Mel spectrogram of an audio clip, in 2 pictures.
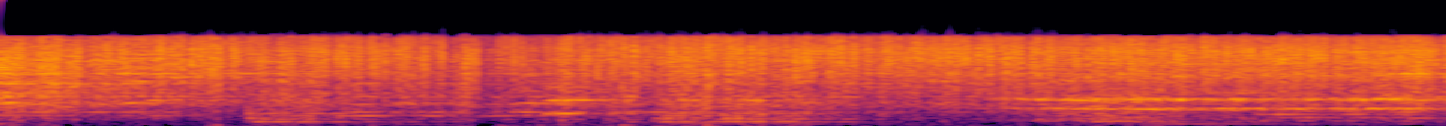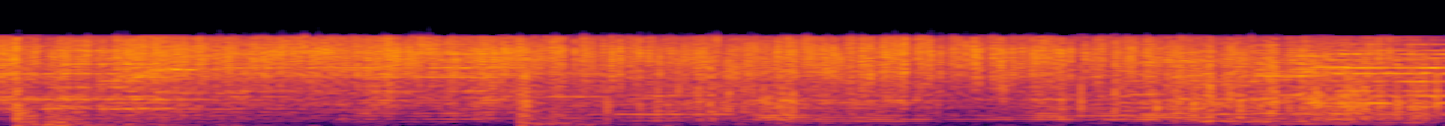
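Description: Aerial fireworks bursting and crackling over loud show music, with sharper bangs about seven and ten seconds in.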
